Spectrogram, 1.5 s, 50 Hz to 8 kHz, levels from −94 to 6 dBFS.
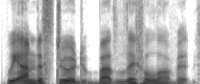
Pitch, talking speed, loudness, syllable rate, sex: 170 Hz, 240 wpm, -19 LUFS, 6.5 syllables/s, female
